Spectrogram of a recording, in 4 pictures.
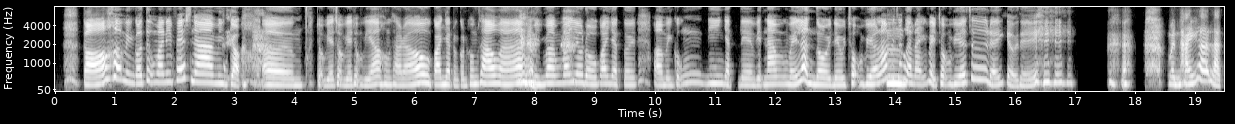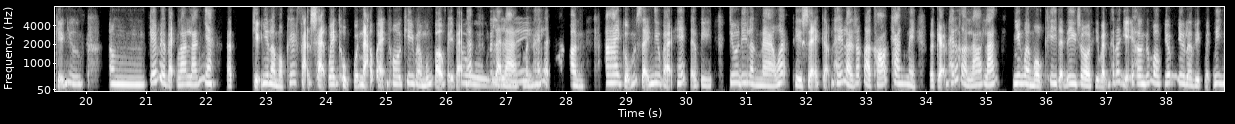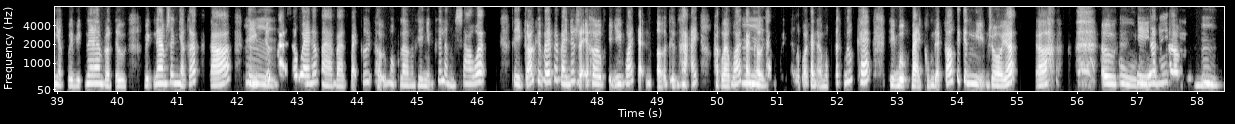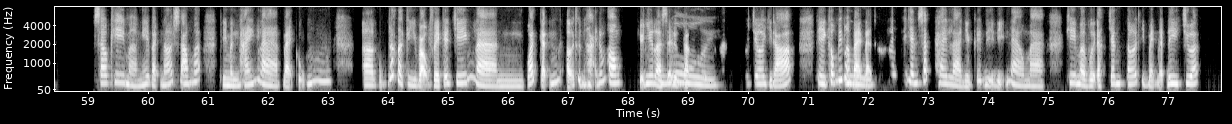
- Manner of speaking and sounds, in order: chuckle; in English: "manifest"; laugh; tsk; laughing while speaking: "mà"; chuckle; tapping; laugh; other background noise; laughing while speaking: "đó"; laugh; unintelligible speech
- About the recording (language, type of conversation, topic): Vietnamese, advice, Làm sao để giảm bớt căng thẳng khi đi du lịch xa?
